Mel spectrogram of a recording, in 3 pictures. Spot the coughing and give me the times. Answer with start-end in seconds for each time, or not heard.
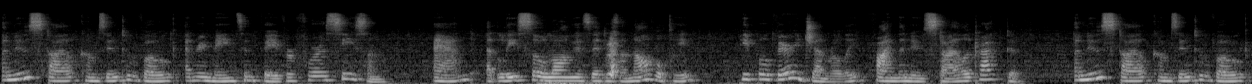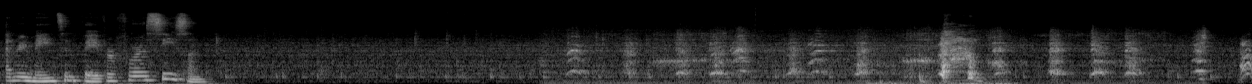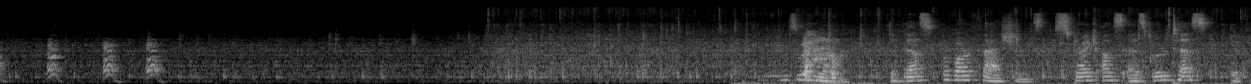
5.3-6.2, 21.2-22.6, 32.4-33.7.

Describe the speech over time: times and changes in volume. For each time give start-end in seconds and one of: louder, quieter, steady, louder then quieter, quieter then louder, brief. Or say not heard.
0.0-14.7 steady
32.6-37.5 steady.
